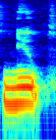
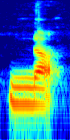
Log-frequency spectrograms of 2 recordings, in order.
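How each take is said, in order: First: The vowel is long, like in soup. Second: The vowel is short, like in cup. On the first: The speaker calls it right. "pronounced noop like soup" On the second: The speaker calls it wrong. "not nup like cup"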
